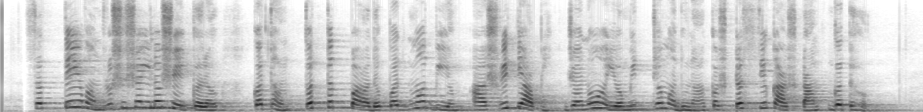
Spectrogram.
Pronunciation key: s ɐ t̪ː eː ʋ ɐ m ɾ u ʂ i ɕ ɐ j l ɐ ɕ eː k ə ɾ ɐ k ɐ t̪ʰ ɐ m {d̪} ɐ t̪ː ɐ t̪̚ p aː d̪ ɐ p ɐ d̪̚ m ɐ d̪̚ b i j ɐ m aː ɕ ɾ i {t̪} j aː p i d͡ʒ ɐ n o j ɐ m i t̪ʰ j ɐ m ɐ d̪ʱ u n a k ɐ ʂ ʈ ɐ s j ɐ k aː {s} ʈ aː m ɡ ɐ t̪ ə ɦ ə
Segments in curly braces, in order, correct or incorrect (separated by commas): incorrect, correct, incorrect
